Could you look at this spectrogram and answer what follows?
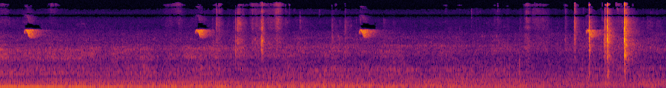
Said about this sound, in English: I'm gonna let this plane go.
